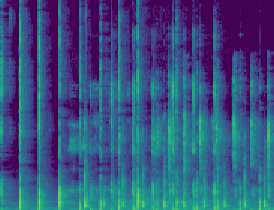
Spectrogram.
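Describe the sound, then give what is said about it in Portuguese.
Fingers tap on a microphone, making many sharp, quiet knocks at an irregular pace that grow denser toward the end. “E eu bati no meu microfone.”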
